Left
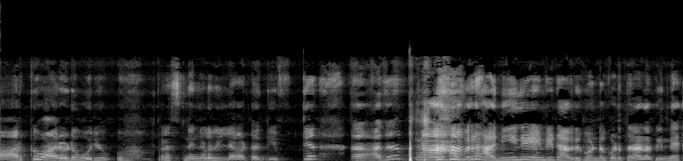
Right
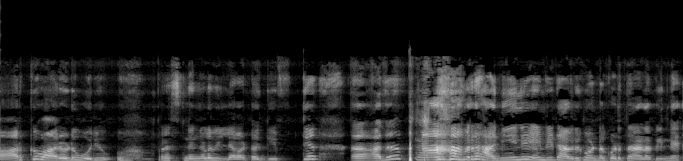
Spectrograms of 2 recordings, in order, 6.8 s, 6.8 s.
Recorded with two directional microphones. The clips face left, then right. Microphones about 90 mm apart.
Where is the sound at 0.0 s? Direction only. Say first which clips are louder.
Right 5 dB; 45° right (ahead or behind).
